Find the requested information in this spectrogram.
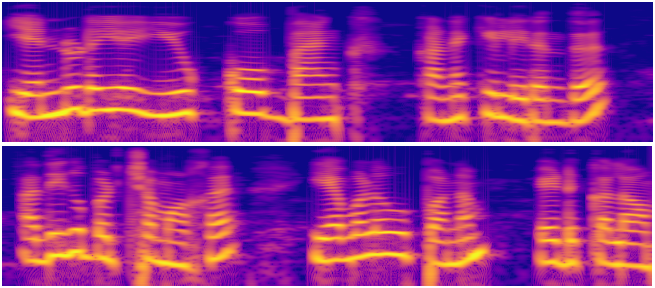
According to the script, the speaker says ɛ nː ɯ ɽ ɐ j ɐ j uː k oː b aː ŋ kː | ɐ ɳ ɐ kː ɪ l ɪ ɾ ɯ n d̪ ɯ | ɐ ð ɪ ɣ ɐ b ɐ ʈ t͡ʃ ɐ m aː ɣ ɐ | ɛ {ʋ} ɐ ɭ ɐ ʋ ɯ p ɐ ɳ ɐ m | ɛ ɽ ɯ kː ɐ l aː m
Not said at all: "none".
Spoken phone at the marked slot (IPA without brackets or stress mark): ʋː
